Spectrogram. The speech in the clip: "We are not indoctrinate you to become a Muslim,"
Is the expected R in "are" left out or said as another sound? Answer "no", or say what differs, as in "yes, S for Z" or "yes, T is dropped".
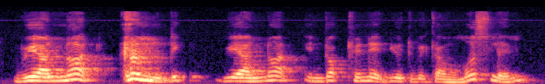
yes, W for R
